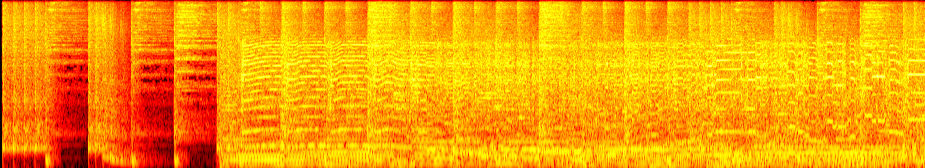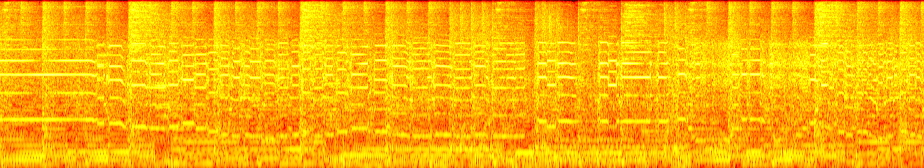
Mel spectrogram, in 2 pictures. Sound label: Heavy Metal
